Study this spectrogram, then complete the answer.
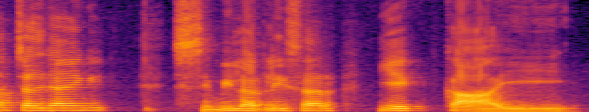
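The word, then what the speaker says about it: chi: लिखो या काई लिखो सी आई होता है स्पेलिंग उसके बोलने में काई आता है ये मोल फ्रैक्शन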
